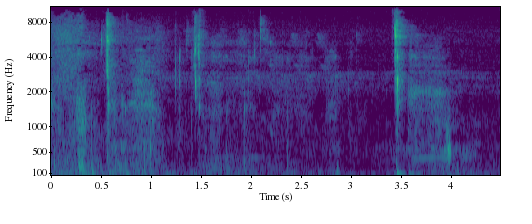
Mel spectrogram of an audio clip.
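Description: Faint chewing with a few sharp clicks, the loudest about three and a half seconds in.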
